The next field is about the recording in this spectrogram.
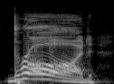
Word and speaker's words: Brodhead: The first A in the word Broadhead. It's spelled B-R-O-D-H-E-A-D. But it's said with an A. Broad, not broad.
